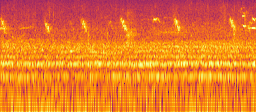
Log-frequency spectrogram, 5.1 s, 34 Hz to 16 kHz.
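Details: Honey bees at a hive entrance in Pennsylvania during the total solar eclipse of April 8, 2024, a steady droning buzz with layered low tones, while house sparrows chirp repeatedly in the background.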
